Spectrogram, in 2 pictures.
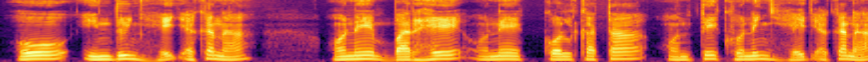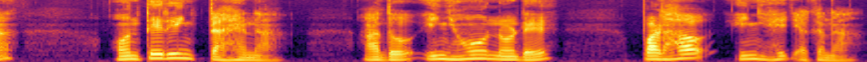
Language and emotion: Santali, neutral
